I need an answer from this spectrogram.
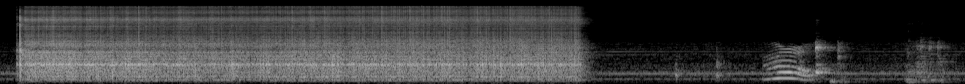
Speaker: alright so you hear that it is like a super fast crying frying bacon song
